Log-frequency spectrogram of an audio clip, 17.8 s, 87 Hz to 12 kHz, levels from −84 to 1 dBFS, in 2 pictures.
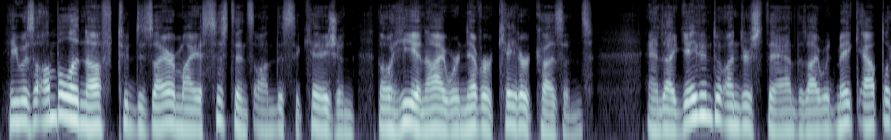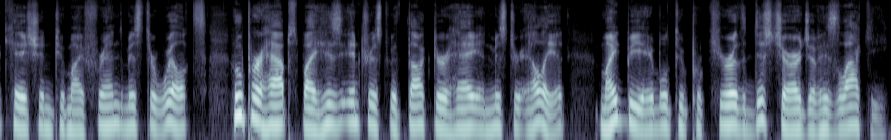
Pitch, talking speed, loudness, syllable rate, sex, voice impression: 140 Hz, 190 wpm, -19 LUFS, 5.2 syllables/s, male, masculine, adult-like, slightly thin, relaxed, soft, raspy, intellectual, friendly, reassuring, kind, modest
